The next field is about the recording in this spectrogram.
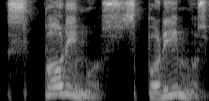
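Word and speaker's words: σπόριμος: La palabra sembrados, sporimos, perdón. Aquí aquí la tilde está mal porque la tilde está en la I, entonces es sporimos.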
